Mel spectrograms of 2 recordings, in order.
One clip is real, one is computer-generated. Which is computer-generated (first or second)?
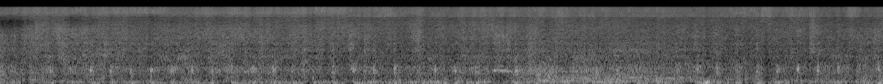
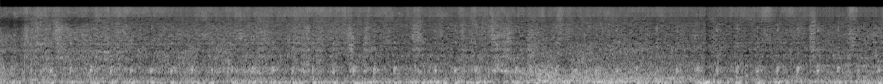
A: first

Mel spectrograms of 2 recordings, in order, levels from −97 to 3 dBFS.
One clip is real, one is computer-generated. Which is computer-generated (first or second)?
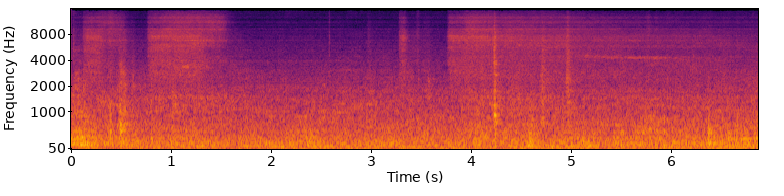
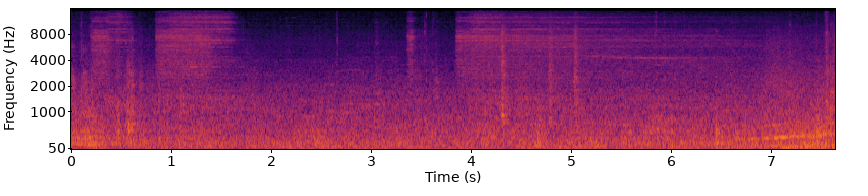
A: first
